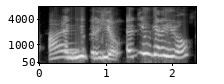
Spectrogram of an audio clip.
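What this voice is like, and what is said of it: Peppy put-on gnome character voice. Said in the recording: “peppiness overflowing. ... putting on this voice ... be the Oprah of the gnomes”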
